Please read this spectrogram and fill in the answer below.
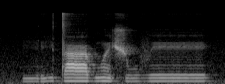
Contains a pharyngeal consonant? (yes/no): no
